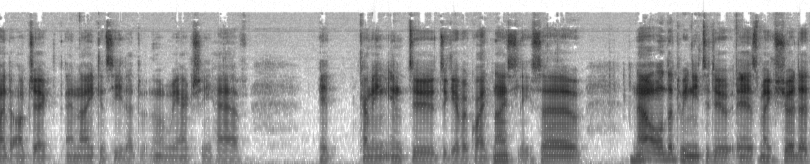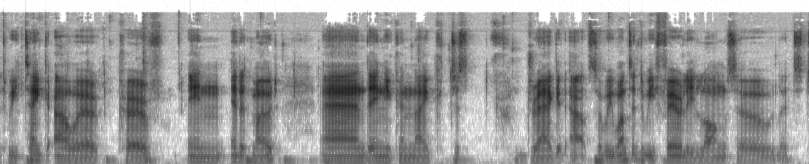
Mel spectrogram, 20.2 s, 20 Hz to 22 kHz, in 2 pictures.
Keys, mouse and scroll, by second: 1.1 middle click, 1.3 middle click, 6.2 z, 8.0 Tab, 9.6 KP_1, 14.1 g, 15.9 g, 18.5 g.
